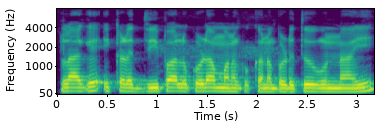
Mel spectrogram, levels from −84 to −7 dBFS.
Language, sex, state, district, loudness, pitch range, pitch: Telugu, male, Telangana, Hyderabad, -14 LUFS, 120-130 Hz, 125 Hz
